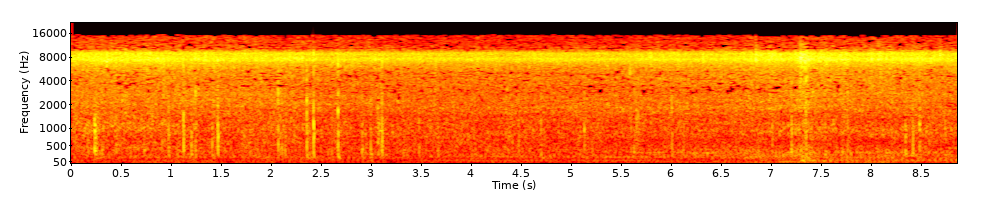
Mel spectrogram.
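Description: Heavy rain falling steadily on a flooded street, with sharp close drop hits in the first few seconds. About seven seconds in, the sound swells briefly as a scooter's wheel splashes through the floodwater.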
